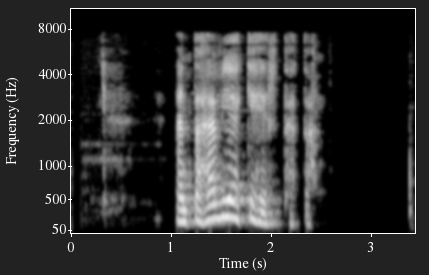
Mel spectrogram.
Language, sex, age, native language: Icelandic, female, 40-49, Icelandic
